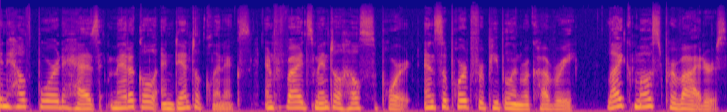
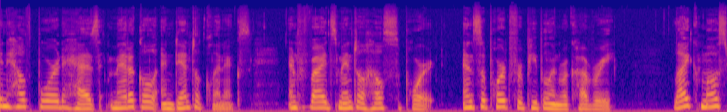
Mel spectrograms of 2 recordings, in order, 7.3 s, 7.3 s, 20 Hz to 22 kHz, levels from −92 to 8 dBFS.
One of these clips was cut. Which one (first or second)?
first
